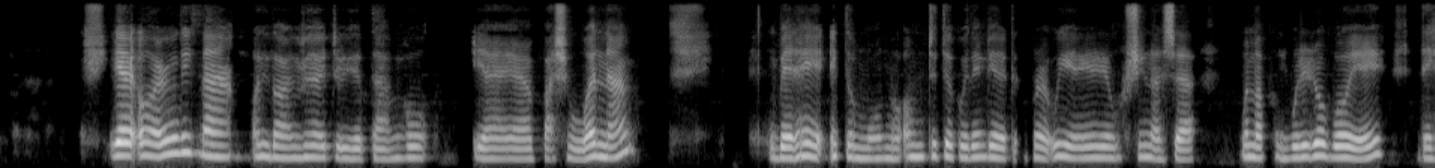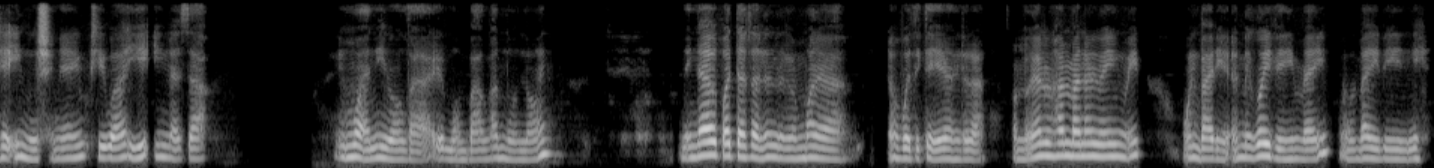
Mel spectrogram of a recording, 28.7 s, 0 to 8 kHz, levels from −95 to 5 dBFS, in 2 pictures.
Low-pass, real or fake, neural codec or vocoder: 7.2 kHz; fake; codec, 16 kHz, 0.5 kbps, FunCodec, trained on LibriTTS, 25 frames a second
